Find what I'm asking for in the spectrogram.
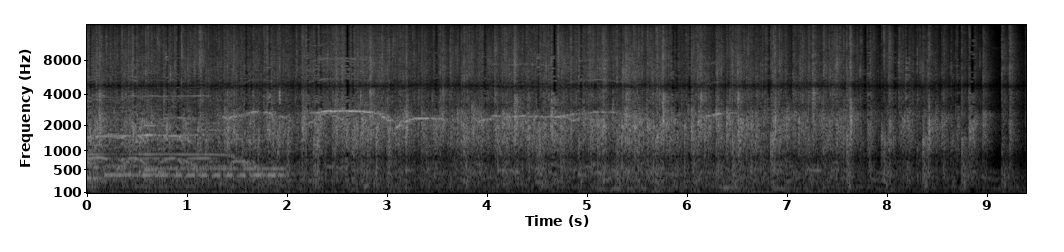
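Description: Audience applauds a keyboardist at a band's premiere concert in the Straßhofer Kellertheater, dense sustained clapping from a full room with cheers and a lingering tone at the start, tapering near the end.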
